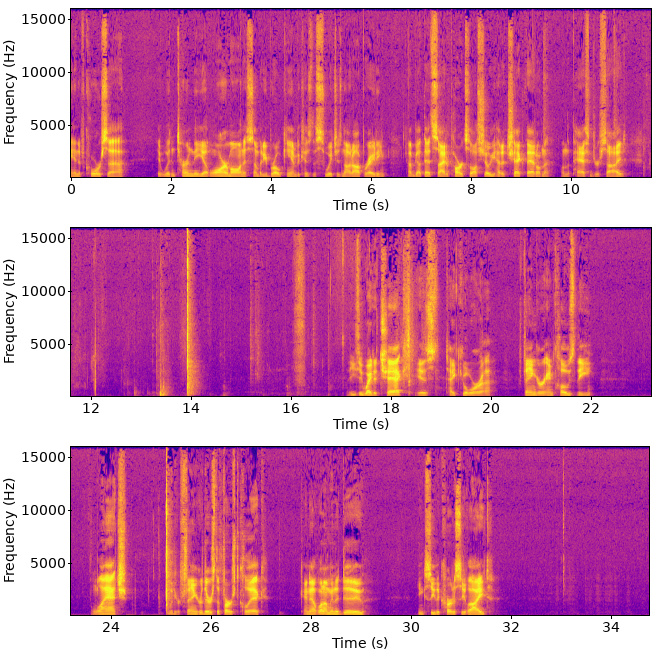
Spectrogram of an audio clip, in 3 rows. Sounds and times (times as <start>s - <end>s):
Speech: 0.0s - 11.2s, 17.1s - 22.1s, 23.6s - 24.4s, 25.2s - 27.2s, 27.8s - 29.2s, 30.1s - 31.8s.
